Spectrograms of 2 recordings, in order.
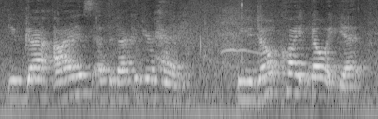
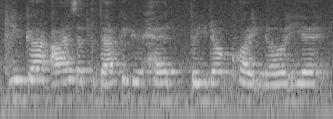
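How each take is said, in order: First: It is read theatrically, with more expression. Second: It is read plainly, with little expression.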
